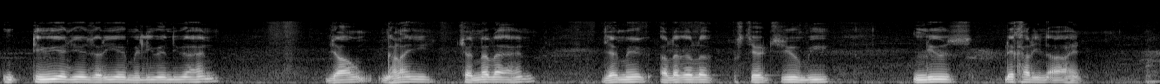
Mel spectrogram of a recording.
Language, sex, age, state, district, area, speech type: Sindhi, male, 60+, Maharashtra, Mumbai Suburban, urban, spontaneous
